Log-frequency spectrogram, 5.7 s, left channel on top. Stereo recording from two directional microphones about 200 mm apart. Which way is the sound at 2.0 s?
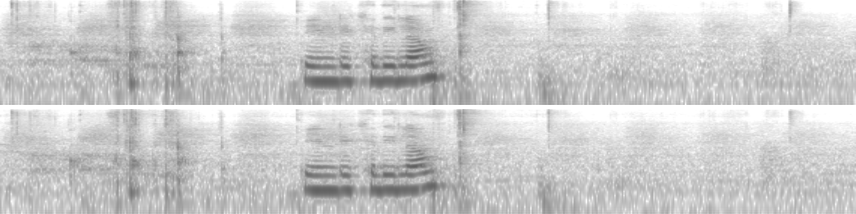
5° left (ahead or behind).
